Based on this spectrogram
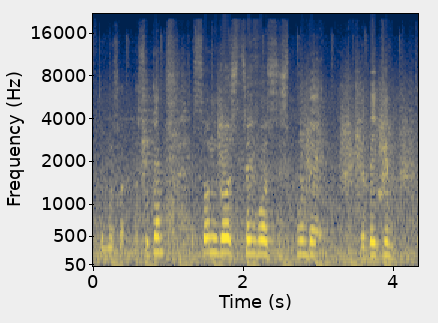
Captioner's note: foreign language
